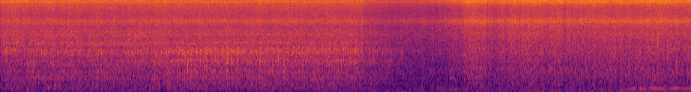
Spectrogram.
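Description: Fish frying in hot oil in a wok over a wood fire: a steady sizzle that dips briefly about eight seconds in, then carries on.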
